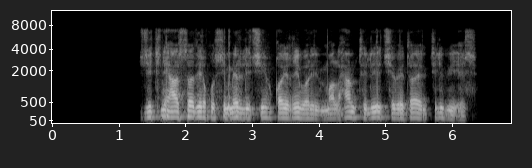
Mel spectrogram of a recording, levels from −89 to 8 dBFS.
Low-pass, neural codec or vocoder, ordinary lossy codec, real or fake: 7.2 kHz; codec, 16 kHz, 16 kbps, FunCodec, trained on Chinese and English, 50 frames a second; MP3, 96 kbps; fake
